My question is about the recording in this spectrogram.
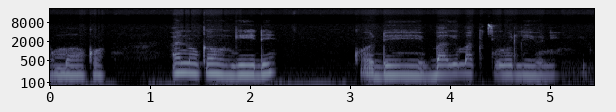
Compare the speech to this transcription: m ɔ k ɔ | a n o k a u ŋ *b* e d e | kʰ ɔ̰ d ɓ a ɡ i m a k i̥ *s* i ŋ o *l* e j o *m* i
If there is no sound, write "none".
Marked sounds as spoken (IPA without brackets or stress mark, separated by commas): ɡ, t, l, n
